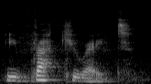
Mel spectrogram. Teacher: So the stress will be on the second syllable, evacuate. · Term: word stress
